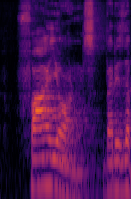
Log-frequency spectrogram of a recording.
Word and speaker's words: faience: Faience. Faience. That is the pronunciation.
